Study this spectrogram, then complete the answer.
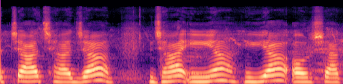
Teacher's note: च, छ, ज झ, ञ, य और श का उच्चारण स्थान क्या है? तालु है।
